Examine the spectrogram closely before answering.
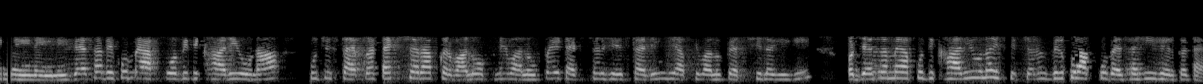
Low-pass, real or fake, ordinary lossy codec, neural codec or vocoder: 3.6 kHz; real; AAC, 16 kbps; none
